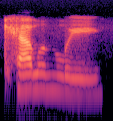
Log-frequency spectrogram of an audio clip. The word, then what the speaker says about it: Calendly: if we're speaking generically calendly and it felt like the word calendar except with instead of having the ER at the end of the word you would have ly and then acuity which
